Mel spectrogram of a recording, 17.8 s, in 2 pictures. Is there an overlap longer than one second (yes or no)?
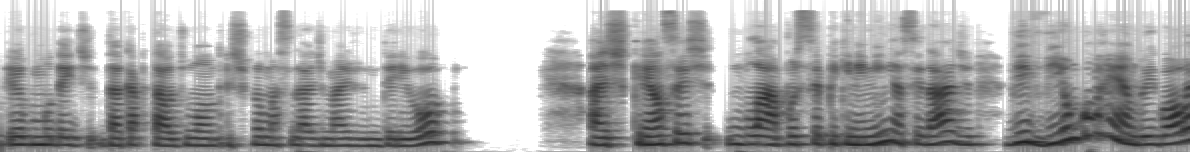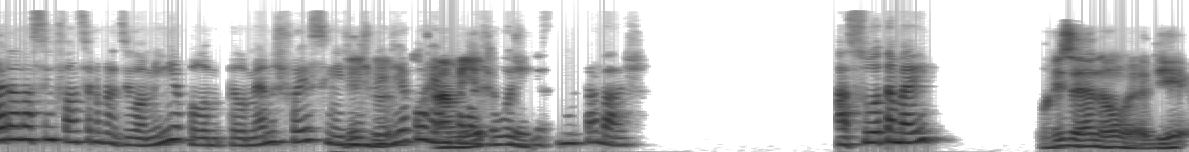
yes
